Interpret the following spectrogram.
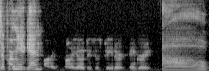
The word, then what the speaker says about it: Panagiotis: So, and pronounce it for me again. Panayotis is Peter in Greek.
